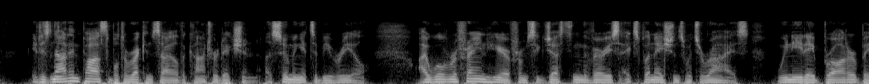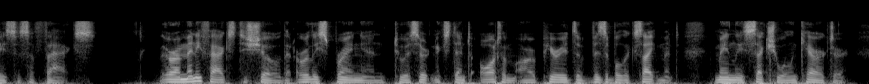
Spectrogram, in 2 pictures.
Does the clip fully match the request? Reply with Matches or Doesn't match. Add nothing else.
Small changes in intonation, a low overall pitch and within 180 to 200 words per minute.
Matches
